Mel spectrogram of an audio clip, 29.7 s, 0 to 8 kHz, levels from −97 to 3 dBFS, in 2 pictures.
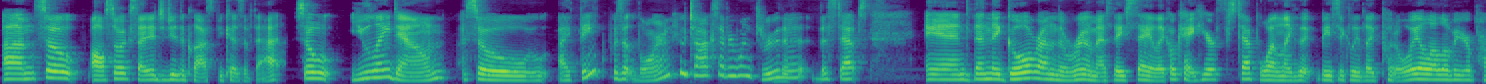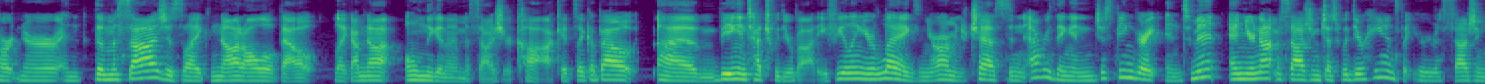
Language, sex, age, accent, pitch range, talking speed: English, female, 20-39, American, 145-195 Hz, 215 wpm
